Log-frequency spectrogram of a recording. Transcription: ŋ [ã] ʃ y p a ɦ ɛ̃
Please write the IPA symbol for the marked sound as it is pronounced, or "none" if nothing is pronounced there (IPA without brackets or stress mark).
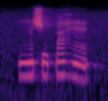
ə̃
